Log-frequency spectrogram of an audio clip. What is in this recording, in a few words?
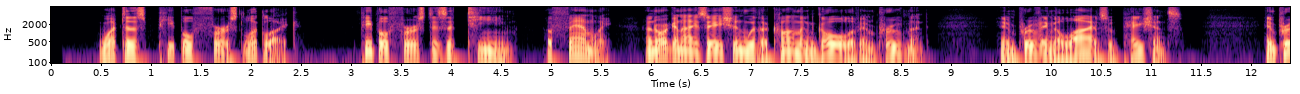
english canadian narration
